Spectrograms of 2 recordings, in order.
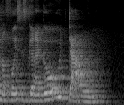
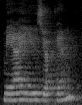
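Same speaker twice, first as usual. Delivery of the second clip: ordinary talk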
